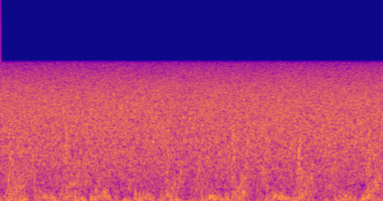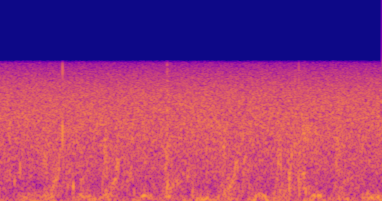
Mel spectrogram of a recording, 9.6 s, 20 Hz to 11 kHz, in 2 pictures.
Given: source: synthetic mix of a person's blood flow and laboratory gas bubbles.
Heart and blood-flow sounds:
Doppler ultrasound of blood flow; precordium
1.21-1.35 s: bubbles
5.00-5.08 s: bubbles
5.53-5.61 s: bubbles
5.77-5.86 s: bubbles
6.55-6.96 s: bubbles
8.35-8.76 s: bubbles
From the record:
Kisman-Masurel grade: 123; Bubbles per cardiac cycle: 1 to 2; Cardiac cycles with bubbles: 10 to 50%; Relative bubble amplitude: loud (0.450 to 0.775); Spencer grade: 2 (many but less than half of the cardiac periods contain bubble signals, singularly or in groups); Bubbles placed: anywhere in the cardiac cycle

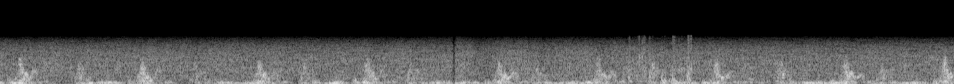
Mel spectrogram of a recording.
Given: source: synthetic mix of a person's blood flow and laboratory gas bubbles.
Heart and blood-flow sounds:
Doppler ultrasound of blood flow; precordium
6.25-6.96 s: bubbles
From the record:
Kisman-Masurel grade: 212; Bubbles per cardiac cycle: several, 3 to 8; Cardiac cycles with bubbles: 1 to 10%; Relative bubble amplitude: moderate (0.250 to 0.450); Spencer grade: 1 (occasional bubble signal discernible with the cardiac motion signal, with majority of cardiac periods free of bubbles); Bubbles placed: anywhere in the cardiac cycle

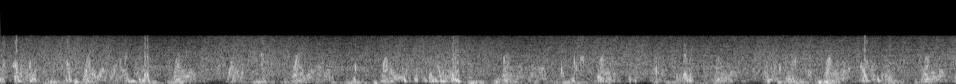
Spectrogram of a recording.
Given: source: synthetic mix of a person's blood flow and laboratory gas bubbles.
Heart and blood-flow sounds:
Doppler ultrasound of blood flow; precordium
0.00-0.39 s: bubbles
0.62-0.80 s: bubbles
1.19-1.58 s: bubbles
2.60-2.67 s: bubbles
3.52-3.59 s: bubbles
4.01-4.64 s: bubbles
4.67-4.75 s: bubbles
5.02-5.08 s: bubbles
5.58-5.67 s: bubbles
5.70-5.88 s: bubbles
6.28-6.38 s: bubbles
6.53-6.61 s: bubbles
6.74-6.96 s: bubbles
7.64-7.72 s: bubbles
7.76-8.13 s: bubbles
8.36-8.51 s: bubbles
8.58-9.09 s: bubbles
9.54-9.57 s: bubbles
From the record:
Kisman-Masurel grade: 243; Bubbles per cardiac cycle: several, 3 to 8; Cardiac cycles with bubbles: 100%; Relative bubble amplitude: loud (0.450 to 0.775); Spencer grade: 3 (all of the cardiac periods contain showers or single bubble signals, but not dominating or overriding the cardiac motion signals); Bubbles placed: only in the low amplitude regions of the cardiac cycle

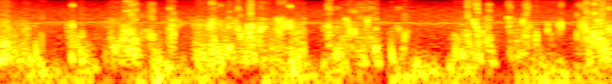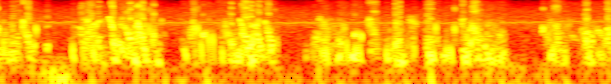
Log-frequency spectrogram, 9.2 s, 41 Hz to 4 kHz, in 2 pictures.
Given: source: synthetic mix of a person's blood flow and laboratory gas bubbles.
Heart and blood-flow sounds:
Doppler ultrasound of blood flow; precordium
0.00-0.36 s: bubbles
0.47-0.67 s: bubbles
0.77-2.32 s: bubbles
2.41-2.88 s: bubbles
2.91-3.10 s: bubbles
3.37-3.75 s: bubbles
3.79-4.25 s: bubbles
4.32-4.99 s: bubbles
5.11-5.84 s: bubbles
5.94-6.71 s: bubbles
6.87-7.73 s: bubbles
7.76-8.42 s: bubbles
8.62-9.18 s: bubbles
From the record:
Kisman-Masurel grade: 444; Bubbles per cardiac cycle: continuous sound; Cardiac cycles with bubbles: 100%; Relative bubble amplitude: maximal (0.775 to 0.999); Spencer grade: 4 (maximum detectable bubble signal sounding continuously throughout systole and diastole of every cardiac period, and overriding the amplitude of the normal cardiac signals); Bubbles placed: anywhere in the cardiac cycle

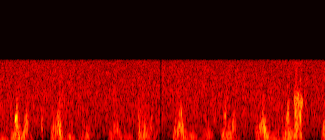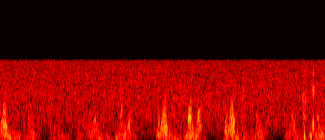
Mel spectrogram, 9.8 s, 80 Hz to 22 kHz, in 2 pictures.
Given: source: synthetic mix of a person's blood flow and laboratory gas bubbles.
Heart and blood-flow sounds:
Doppler ultrasound of blood flow; precordium
0.61-0.66 s: bubbles
0.88-0.96 s: bubbles
2.06-2.19 s: bubbles
4.41-4.56 s: bubbles
9.40-9.60 s: bubbles
From the record:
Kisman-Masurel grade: 123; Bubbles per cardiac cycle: 1 to 2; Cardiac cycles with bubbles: 10 to 50%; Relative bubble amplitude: loud (0.450 to 0.775); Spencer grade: 2 (many but less than half of the cardiac periods contain bubble signals, singularly or in groups); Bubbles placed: only in the low amplitude regions of the cardiac cycle

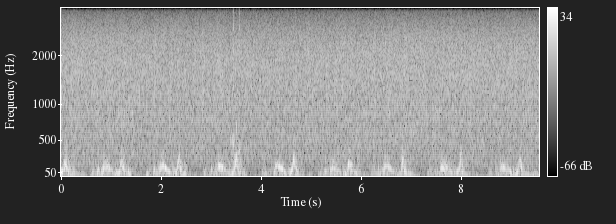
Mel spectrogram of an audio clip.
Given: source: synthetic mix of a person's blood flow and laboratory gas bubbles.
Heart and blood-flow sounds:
Doppler ultrasound of blood flow; precordium
3.36-3.64 s: bubbles
From the record:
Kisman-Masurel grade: 112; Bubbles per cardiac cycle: 1 to 2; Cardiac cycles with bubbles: 1 to 10%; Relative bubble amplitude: moderate (0.250 to 0.450); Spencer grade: 1 (occasional bubble signal discernible with the cardiac motion signal, with majority of cardiac periods free of bubbles); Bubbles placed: only in the low amplitude regions of the cardiac cycle

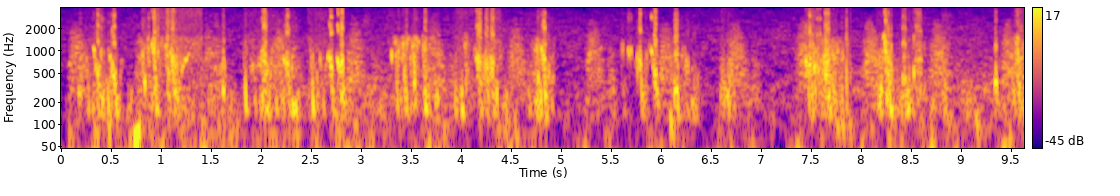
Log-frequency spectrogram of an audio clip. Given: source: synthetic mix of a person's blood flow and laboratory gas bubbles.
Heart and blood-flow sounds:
Doppler ultrasound of blood flow; subclavian vein
0.16-0.62 s: bubbles
0.79-1.42 s: bubbles
1.58-1.68 s: bubbles
1.82-2.43 s: bubbles
2.47-2.88 s: bubbles
3.27-3.80 s: bubbles
3.92-4.42 s: bubbles
4.66-4.94 s: bubbles
5.59-6.01 s: bubbles
6.09-6.41 s: bubbles
6.58-6.75 s: bubbles
7.42-7.90 s: bubbles
8.14-8.65 s: bubbles
8.80-8.90 s: bubbles
9.30-9.39 s: bubbles
9.49-9.64 s: bubbles
From the record:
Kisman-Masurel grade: 232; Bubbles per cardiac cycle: several, 3 to 8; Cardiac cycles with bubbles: 50 to 99%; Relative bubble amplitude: moderate (0.250 to 0.450); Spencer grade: 3 (all of the cardiac periods contain showers or single bubble signals, but not dominating or overriding the cardiac motion signals); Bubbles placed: anywhere in the cardiac cycle

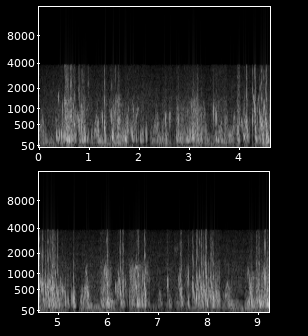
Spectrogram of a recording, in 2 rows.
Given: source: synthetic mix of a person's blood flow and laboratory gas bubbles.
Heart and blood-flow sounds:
Doppler ultrasound of blood flow; precordium
0.31-1.07 s: bubbles
1.22-2.17 s: bubbles
2.44-2.66 s: bubbles
2.72-3.32 s: bubbles
3.44-3.75 s: bubbles
3.93-4.21 s: bubbles
4.24-5.37 s: bubbles
5.83-6.83 s: bubbles
7.15-7.28 s: bubbles
7.30-8.27 s: bubbles
8.77-9.23 s: bubbles
From the record:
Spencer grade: 4 (maximum detectable bubble signal sounding continuously throughout systole and diastole of every cardiac period, and overriding the amplitude of the normal cardiac signals); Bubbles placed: only in the low amplitude regions of the cardiac cycle

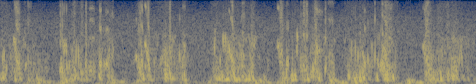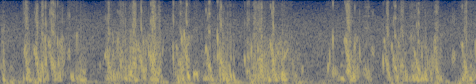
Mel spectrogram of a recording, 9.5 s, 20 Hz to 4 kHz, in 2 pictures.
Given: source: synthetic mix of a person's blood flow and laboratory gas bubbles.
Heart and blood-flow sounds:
Doppler ultrasound of blood flow; precordium
0.00-0.49 s: bubbles
0.57-1.15 s: bubbles
1.30-1.90 s: bubbles
2.10-2.71 s: bubbles
2.75-3.37 s: bubbles
3.44-4.00 s: bubbles
4.19-4.91 s: bubbles
4.98-5.63 s: bubbles
5.73-6.40 s: bubbles
6.46-7.12 s: bubbles
7.16-7.80 s: bubbles
8.00-8.50 s: bubbles
8.55-9.21 s: bubbles
9.26-9.53 s: bubbles
From the record:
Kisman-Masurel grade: 444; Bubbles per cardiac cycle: continuous sound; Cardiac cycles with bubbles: 100%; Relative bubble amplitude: maximal (0.775 to 0.999); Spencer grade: 4 (maximum detectable bubble signal sounding continuously throughout systole and diastole of every cardiac period, and overriding the amplitude of the normal cardiac signals); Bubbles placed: anywhere in the cardiac cycle

